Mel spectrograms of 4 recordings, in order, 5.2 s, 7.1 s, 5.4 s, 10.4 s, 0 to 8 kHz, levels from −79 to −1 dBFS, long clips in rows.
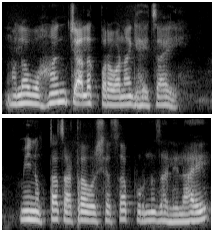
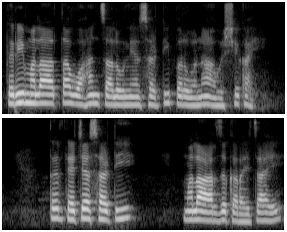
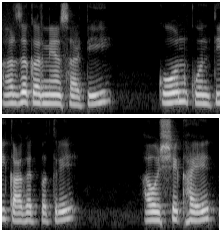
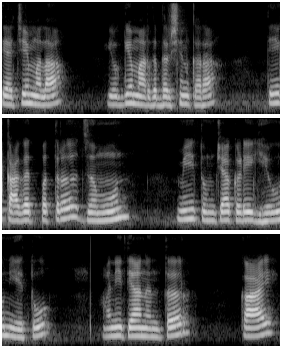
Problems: background sounds at intervals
